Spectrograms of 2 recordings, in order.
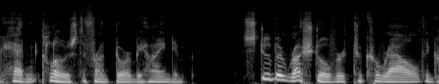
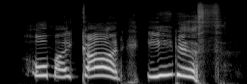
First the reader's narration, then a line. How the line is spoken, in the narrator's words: shrieked a grieving neighbor woman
